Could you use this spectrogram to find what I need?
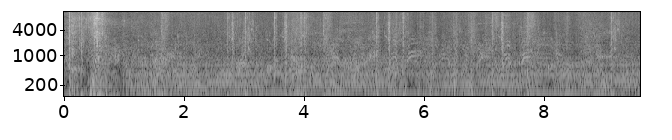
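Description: A rotary gun fires a rapid, steady stream of shots.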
